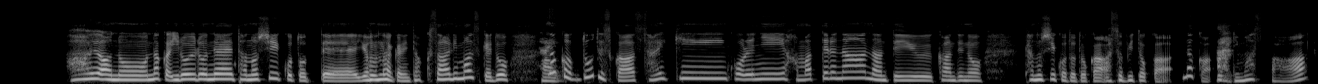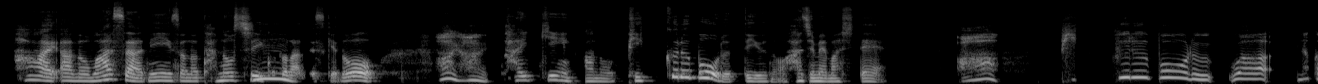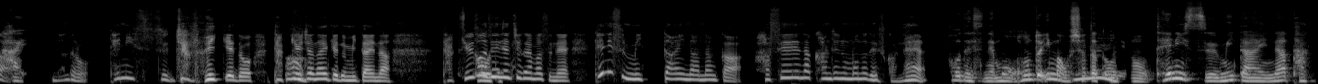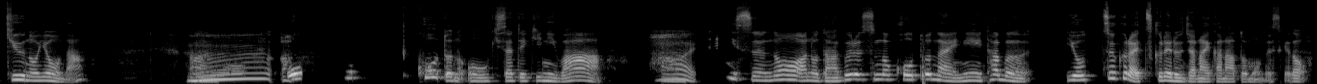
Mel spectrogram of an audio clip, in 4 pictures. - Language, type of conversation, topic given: Japanese, podcast, 最近ハマっている遊びや、夢中になっている創作活動は何ですか？
- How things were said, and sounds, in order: laughing while speaking: "テニスじゃないけど"; tapping; other background noise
